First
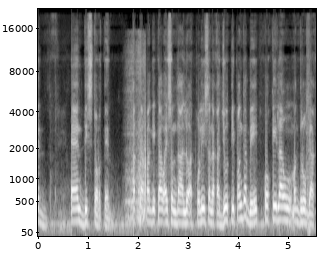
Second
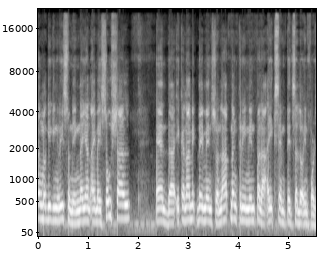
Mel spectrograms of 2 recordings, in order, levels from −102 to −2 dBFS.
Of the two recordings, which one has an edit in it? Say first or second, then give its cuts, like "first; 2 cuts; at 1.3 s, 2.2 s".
first; 1 cut; at 1.7 s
